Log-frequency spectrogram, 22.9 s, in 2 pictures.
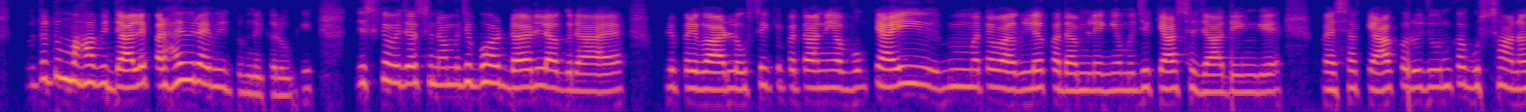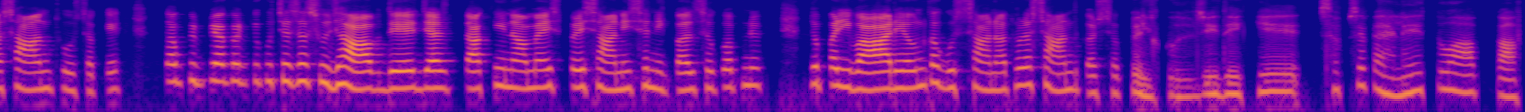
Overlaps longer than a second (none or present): none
